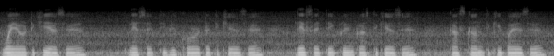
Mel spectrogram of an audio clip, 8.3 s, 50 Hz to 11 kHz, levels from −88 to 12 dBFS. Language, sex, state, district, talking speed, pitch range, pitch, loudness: Nagamese, male, Nagaland, Kohima, 160 wpm, 115-120 Hz, 120 Hz, -17 LUFS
